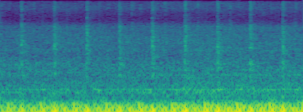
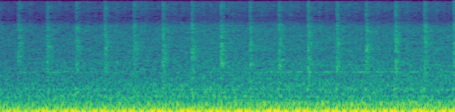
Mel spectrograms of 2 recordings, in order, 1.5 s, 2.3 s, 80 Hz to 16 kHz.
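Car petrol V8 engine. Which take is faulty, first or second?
second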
